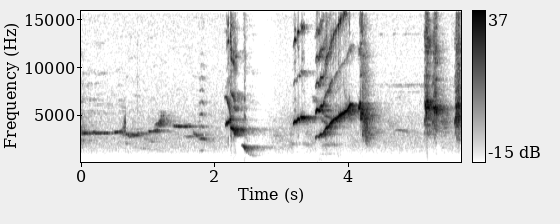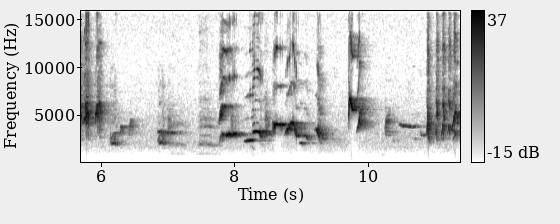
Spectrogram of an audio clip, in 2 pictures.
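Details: Lure song of an Oriental magpie-robin, 'ngobra' style, for trapping and tutoring: clear sustained whistles alternate with rising slurs, rapid chip clusters and harsh buzzy bursts, phrases packed closely with brief pauses.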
